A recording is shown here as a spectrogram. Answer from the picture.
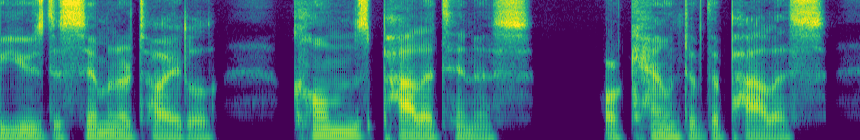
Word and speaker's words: palatinus: The word traces back to the Latin palatinus, pronounced palatinus, meaning of the palace.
